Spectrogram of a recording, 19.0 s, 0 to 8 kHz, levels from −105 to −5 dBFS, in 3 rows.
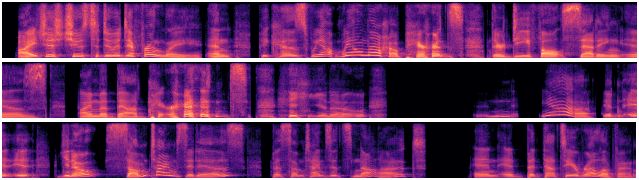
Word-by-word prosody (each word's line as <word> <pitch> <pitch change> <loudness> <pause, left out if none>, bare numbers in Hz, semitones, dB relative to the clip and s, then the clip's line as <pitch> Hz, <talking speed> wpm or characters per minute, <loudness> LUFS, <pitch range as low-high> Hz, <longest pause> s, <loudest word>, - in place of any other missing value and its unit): I 120 +7 +6
just 215 +5 +3
choose 215 -1 +4
to 210 0 -1
do 205 +1 +6
it 200 - +2
differently, 110 - +1
and 130 +1 +1 0.3
because 185 -2 -2
we 225 +3 -2
all 280 - -2
we 390 - +2
all 430 0 +5
know 410 -2 +6
how 145 - +1
parents, 145 +3 +4 0.3
their 155 -1 +4
default 145 +1 +4
setting 125 -6 +2
is, 105 -1 -5 0.3
"I'm 115 +4 -1
a 135 - +2
bad 100 -2 -3
parent", 215 - +3 0.6
you 145 -5 -9
know? 120 - -8 1.1
Uh 185 - -26
n 215 +3 -11 0.3
yeah, 410 - -4
it 160 +2 -5
it 195 0 -1
it, 185 - -4 0.2
you 185 +5 +2
know, 195 +9 +3
sometimes 390 - -1
it 150 -4 -4
is, 355 - -6 0.3
but 165 0 -7
sometimes 175 +2 -8
it's 185 -4 -9
not, 225 +10 -8 0.5
and 165 0 -5
and 160 -5 -8
but 170 0 -7
that's 170 -1 -6
irrelevant. 180 +3 -4
170 Hz, 145 wpm, -25 LUFS, 135-210 Hz, 1.1 s, I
